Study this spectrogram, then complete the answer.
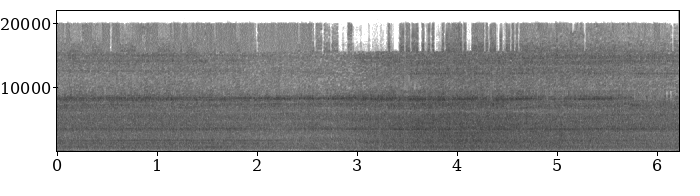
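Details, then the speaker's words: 1989 Lincoln Town Car V8 at idle after a restart, with new AC lines, hoses, plugs, wires, fuel filter, radiator and alternator: even, steady low rumble with no misses, knocks or ticks; engine starts easily and idles normally. "now let's start it up again starts up very nicely it's normal powerful strong just as it"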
